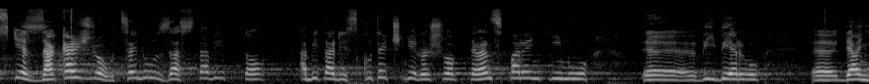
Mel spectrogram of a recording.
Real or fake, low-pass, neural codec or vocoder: real; 14.4 kHz; none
